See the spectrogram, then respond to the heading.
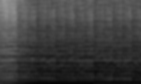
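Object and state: Nothing is struck.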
